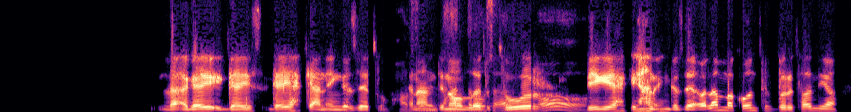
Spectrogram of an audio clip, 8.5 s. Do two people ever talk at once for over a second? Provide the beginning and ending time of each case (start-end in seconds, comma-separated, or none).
3.9-5.9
